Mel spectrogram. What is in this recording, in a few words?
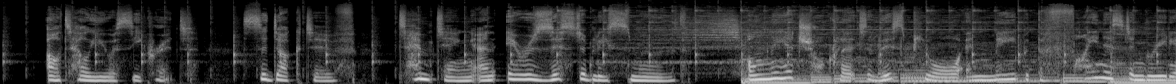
UK; Chocol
